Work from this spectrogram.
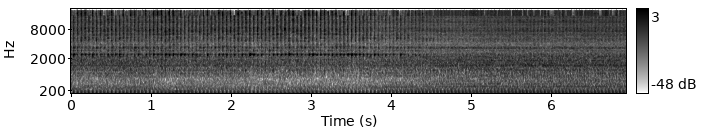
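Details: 212cc Predator small engine on a homemade adjustable electronic ignition with a GM LS coil pack, timing advanced to 47° BTDC: fast, slightly uneven chuffing with a hard, rattly edge at steady speed. Too much ignition advance.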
